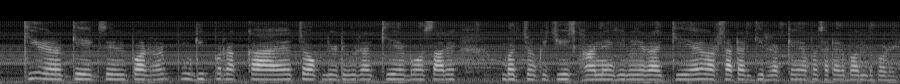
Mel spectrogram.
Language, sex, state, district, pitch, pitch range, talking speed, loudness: Hindi, female, Uttar Pradesh, Muzaffarnagar, 230 Hz, 225-235 Hz, 180 wpm, -25 LUFS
